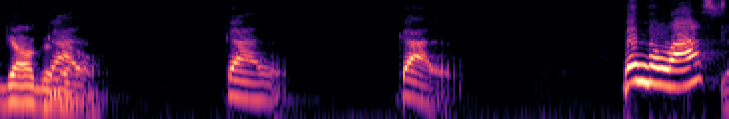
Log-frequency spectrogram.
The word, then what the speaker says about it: Gal Gadot: ombre I've been saying it right it is Gal Gadot that's her name that's not what she said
